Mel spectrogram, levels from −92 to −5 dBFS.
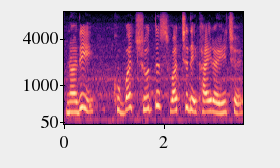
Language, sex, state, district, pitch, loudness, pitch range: Gujarati, female, Gujarat, Gandhinagar, 280 Hz, -15 LUFS, 250-330 Hz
